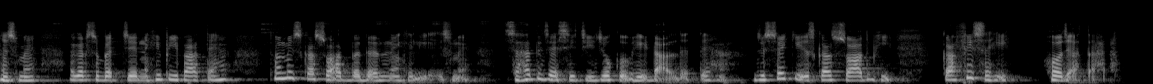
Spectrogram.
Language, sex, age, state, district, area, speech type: Hindi, male, 18-30, Uttar Pradesh, Sonbhadra, rural, spontaneous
